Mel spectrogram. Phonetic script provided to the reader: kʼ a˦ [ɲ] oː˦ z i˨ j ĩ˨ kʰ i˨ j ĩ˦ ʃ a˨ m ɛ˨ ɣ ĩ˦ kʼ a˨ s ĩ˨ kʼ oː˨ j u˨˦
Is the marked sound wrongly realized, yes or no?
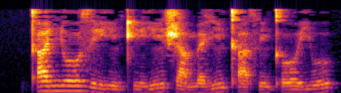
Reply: no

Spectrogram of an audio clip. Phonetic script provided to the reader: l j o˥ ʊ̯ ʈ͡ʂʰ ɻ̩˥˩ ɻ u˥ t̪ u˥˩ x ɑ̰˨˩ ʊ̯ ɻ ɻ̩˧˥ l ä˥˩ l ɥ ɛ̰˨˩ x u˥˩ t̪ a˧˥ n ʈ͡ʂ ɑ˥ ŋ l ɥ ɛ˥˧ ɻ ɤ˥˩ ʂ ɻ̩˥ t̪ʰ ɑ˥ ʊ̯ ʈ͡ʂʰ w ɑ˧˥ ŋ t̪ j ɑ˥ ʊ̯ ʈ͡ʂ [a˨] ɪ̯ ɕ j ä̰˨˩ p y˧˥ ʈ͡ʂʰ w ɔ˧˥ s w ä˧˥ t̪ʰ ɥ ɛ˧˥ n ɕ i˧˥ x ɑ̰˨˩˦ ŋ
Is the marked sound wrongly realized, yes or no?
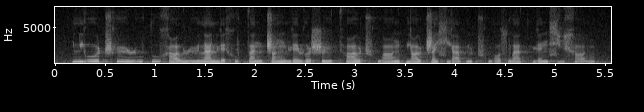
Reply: no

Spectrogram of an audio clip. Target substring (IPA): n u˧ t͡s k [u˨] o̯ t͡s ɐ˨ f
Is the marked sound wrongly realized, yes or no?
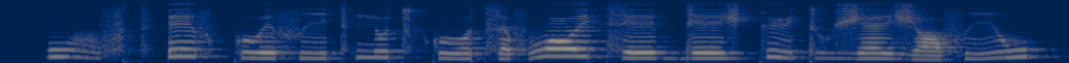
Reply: no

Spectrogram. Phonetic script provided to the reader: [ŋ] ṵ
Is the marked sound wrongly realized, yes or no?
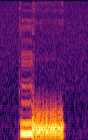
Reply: yes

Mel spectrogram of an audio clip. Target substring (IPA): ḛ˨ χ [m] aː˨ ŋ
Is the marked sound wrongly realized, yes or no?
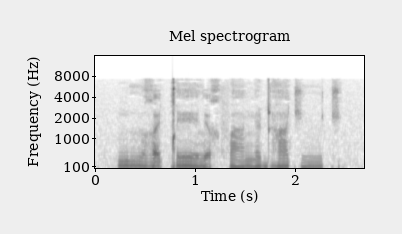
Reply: yes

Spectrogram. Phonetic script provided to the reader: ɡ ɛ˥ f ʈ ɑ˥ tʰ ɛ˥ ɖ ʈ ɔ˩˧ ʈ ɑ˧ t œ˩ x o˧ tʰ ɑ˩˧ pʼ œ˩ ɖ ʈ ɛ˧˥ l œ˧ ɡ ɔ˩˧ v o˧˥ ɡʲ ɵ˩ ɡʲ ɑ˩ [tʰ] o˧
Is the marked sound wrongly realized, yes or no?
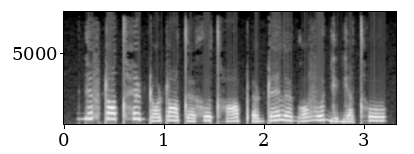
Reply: no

